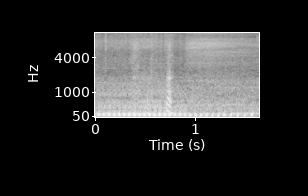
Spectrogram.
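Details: Gator utility vehicle fired up after a near-death mishap to check for damage: an even thumping idle at roughly seventeen pulses a second with no stumbles or rattles. The small engine is running fine.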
